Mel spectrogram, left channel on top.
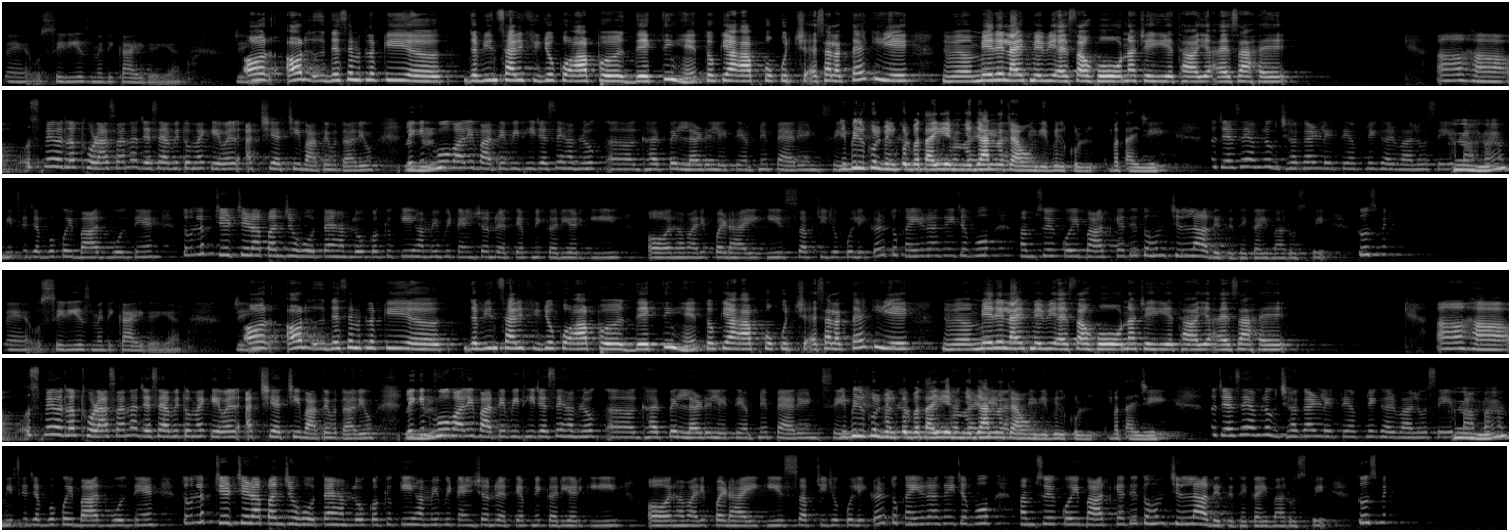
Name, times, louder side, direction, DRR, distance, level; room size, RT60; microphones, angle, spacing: voice 1, 0.0-2.6 14.0-25.5 26.3-36.3 36.6-44.0, right 3 dB, 25° right, 13 dB, 1.2 m, -34 dB
voice 2, 2.4-9.1 9.4-12.8 19.1-19.5 23.4-26.6 29.6-30.1, left 2 dB, 20° left, 17 dB, 0.7 m, -23 dB
27.5 x 26.5 x 5.1 m, 0.92 s
head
